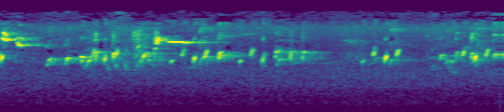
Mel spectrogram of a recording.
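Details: ['European goldfinch song: quick tinkling chirps and a clear high whistled note early on, then a lull and resumed scattered twittering notes.']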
